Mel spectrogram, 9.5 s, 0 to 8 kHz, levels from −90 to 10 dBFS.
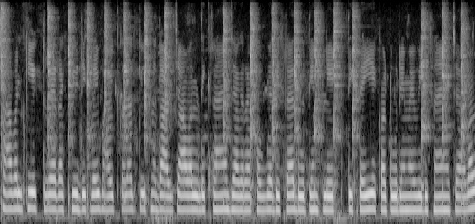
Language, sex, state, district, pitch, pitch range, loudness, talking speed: Hindi, female, Bihar, Sitamarhi, 195 Hz, 195-205 Hz, -14 LUFS, 225 wpm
